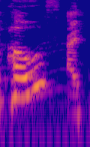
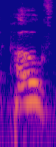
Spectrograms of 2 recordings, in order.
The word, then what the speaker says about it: Pogues: The Pose? The Pogues. P-O-G-U-E-S. I think.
